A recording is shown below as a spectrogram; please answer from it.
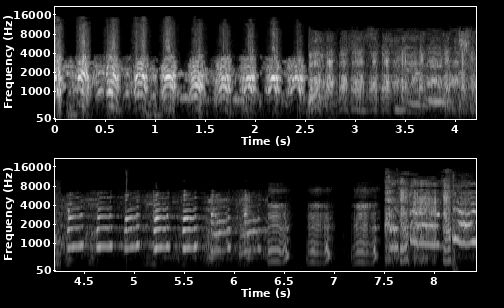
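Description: Hearty human laughter: a fast run of ha-ha bursts, then a different laugh taking over after about four seconds, broken by two brief gaps near the end.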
